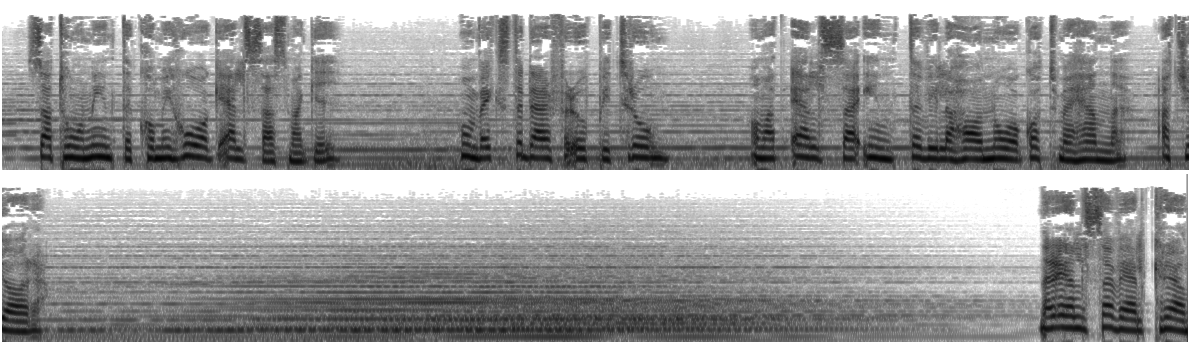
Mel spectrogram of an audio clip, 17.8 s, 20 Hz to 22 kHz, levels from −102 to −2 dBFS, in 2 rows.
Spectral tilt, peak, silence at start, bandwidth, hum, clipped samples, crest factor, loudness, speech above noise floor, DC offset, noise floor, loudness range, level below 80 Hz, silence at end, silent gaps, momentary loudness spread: -5 dB/octave; 0 dBFS; 0 s; 16.5 kHz; none; under 0.1%; 12 dB; -13 LUFS; 35 dB; under 0.1%; -46 dBFS; 11 LU; -42 dBFS; 0 s; none; 18 LU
